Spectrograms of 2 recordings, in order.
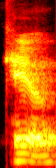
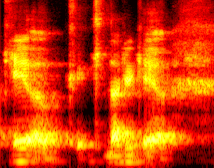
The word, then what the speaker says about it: Kao: Kao it's Kay-Oh, k-a-o everybody says how do you say his name cow? Okay i'm like it's not that hard K.O so Dr.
